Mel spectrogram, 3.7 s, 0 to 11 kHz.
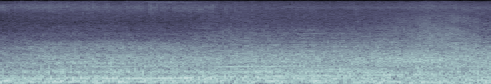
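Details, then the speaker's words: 2005 Lexus LS430 V8, 200,000 miles, accelerating again on the road: smooth rising engine hum with steady road noise, no jerking, stumbles or surging; normal V8 acceleration. "It just, I mean, it accelerates so smooth. You know, it's not like jumping out there or any kind of jerking going on."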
